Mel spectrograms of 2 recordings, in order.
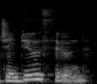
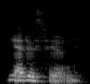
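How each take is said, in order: First: The name begins with a J sound. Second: The name begins with a Y sound. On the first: The speaker calls it wrong. "in my English pronunciation, I would say Jeduthun" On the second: The speaker calls it right. "you do not pronounce the J, so it's Yed, Yeduthun"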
